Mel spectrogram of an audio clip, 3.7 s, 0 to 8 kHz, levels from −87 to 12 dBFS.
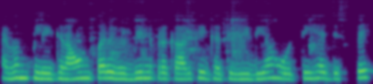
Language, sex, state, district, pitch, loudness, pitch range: Hindi, female, Uttar Pradesh, Varanasi, 210 Hz, -16 LUFS, 195-220 Hz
